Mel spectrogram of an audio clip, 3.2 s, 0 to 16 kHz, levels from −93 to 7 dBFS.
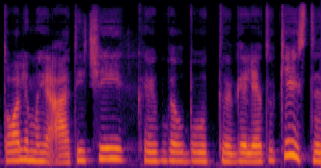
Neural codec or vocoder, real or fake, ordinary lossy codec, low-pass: codec, 44.1 kHz, 2.6 kbps, SNAC; fake; MP3, 64 kbps; 14.4 kHz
